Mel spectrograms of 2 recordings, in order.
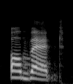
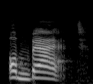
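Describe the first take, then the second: First: Said in the usual way. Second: अबैट with its second syllable drawn out and stressed. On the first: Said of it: "ऐसे नहीं बोलेगा". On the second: Shown as a demonstration. Teacher showing where the stress falls, stressed अबैट. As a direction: lean hard on the end of अबैट. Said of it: "जोड़ दे रहे हैं ना".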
